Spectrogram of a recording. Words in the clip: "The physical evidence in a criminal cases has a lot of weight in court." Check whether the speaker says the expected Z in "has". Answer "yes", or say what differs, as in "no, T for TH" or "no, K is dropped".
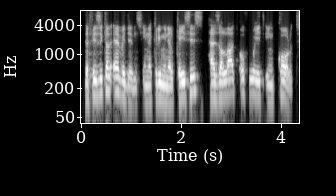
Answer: yes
